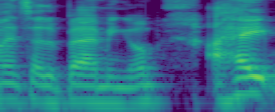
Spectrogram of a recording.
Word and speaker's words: Birmingham: English language doesn't make sense in terms of pronunciation. I've heard Americans talk about going up to Edinburgh. Vendetta saying Birmingham. People saying Birmingham instead of Birmingham.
